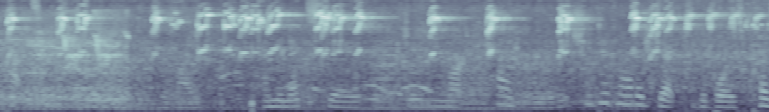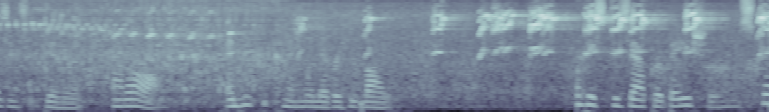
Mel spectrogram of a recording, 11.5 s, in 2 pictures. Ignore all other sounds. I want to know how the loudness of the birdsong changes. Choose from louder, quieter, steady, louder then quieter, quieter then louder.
quieter then louder.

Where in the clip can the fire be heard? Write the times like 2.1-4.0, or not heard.
not heard.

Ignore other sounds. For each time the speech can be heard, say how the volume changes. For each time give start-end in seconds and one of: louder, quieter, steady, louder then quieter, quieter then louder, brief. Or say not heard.
0.0-8.8 louder
10.1-11.4 brief.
